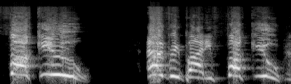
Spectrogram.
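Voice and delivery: high, loud cursing outburst; furious shout. Real, not acted. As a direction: yell it at every critic. Cursing out his critics.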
